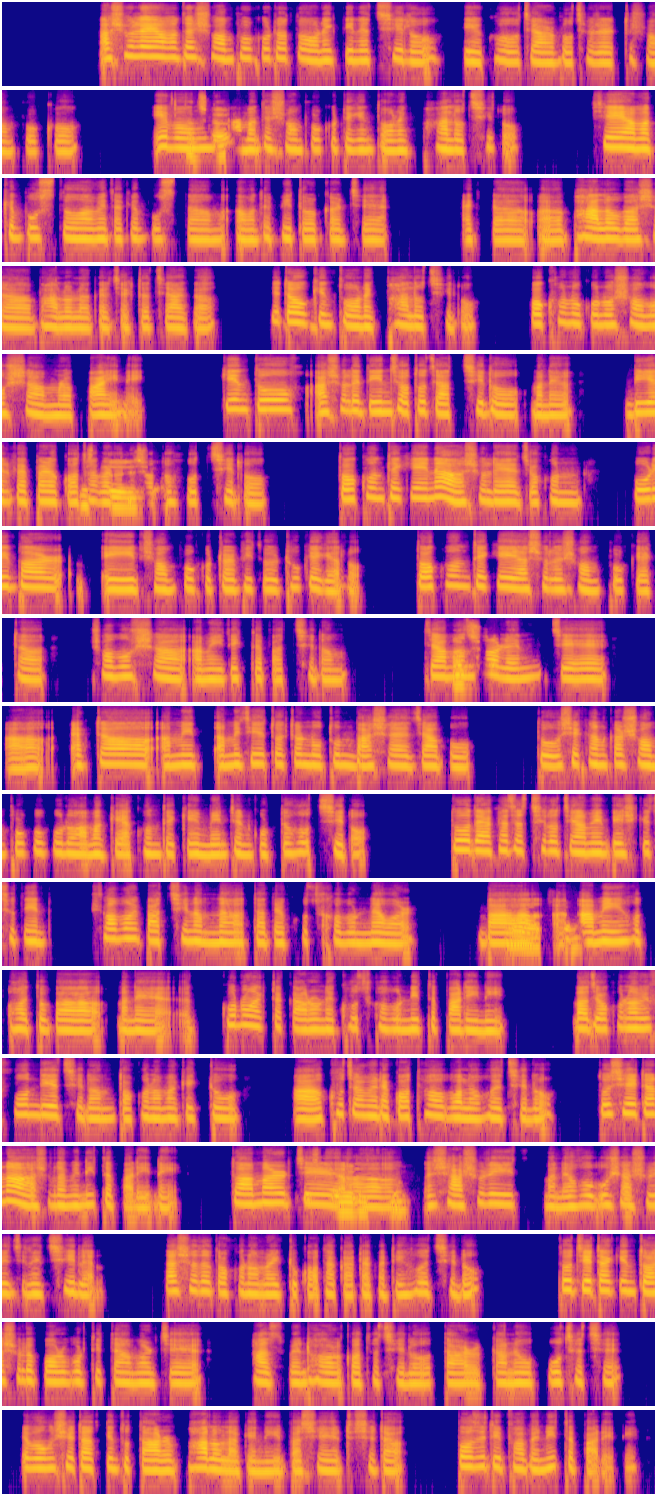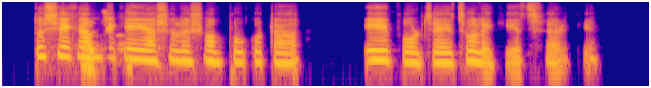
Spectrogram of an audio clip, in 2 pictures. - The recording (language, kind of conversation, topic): Bengali, advice, ব্রেকআপের পর প্রচণ্ড দুঃখ ও কান্না কীভাবে সামলাব?
- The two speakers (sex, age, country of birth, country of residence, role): female, 55-59, Bangladesh, Bangladesh, user; male, 20-24, Bangladesh, Bangladesh, advisor
- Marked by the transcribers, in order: lip smack; "এই" said as "এইর"; tapping; "সম্পর্কগুলো" said as "সম্পর্কগুনো"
